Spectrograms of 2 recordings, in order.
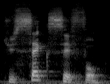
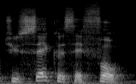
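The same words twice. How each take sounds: First: "que" cut to a bare k before "c'est"; swallowed que. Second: Said in the usual way. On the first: Shown as a demonstration. Teacher showing fast French, "que" swallowed to just k. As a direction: run "sais que c'est" together as sek-sé. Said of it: "I'll swallow that que again". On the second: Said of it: "If I said fast".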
